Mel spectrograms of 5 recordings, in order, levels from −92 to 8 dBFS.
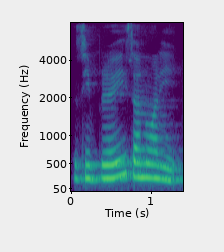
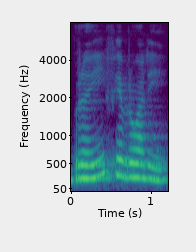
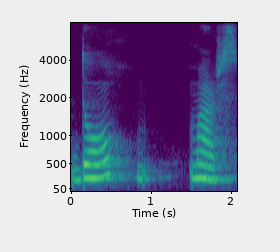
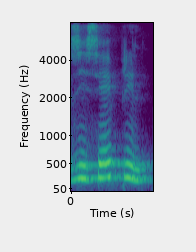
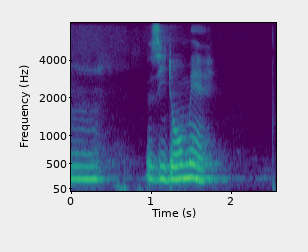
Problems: none marked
